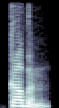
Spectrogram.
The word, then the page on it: carbon: Indian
